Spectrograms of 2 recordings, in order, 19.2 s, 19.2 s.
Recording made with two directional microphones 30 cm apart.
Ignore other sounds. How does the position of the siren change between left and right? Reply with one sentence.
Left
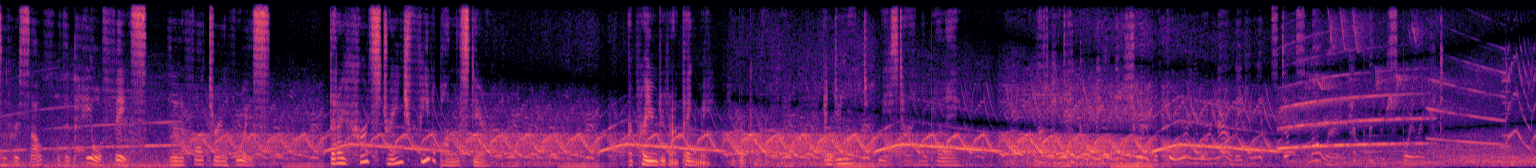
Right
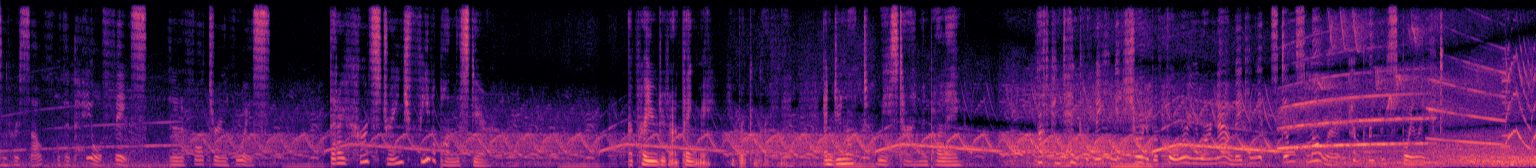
You can hear the siren move from left to right.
